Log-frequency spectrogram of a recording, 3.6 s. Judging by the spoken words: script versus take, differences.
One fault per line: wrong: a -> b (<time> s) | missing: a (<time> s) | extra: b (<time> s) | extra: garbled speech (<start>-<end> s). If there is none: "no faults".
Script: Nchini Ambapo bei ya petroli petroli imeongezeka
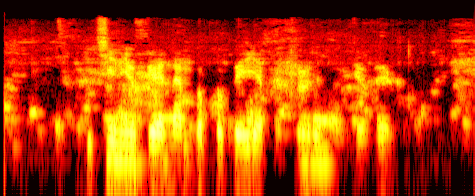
extra: Uganda (1.0 s)
missing: petroli (2.4 s)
